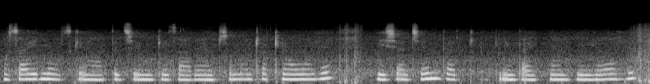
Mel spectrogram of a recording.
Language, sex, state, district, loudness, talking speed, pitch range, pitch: Hindi, female, Delhi, New Delhi, -13 LUFS, 185 wpm, 225-240 Hz, 235 Hz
